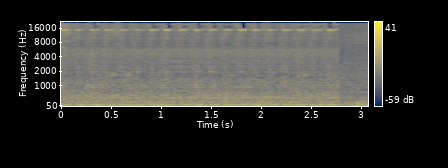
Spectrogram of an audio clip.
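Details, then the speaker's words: Honda GX160 water pump engine after carburettor cleaning: it cranks with uneven low chuffing but never catches. There is no spark at the plug; the ignition wire was found chewed through by rats. "จากที่ใส่คบูเข้าไปแล้วนะครับเครื่องก็สตาร์ทเหมือนจะติดแต่ไม่ติดนะครับผมก็สงสัยว่าสายไฟตัวนี้ตขาดนะครับ"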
